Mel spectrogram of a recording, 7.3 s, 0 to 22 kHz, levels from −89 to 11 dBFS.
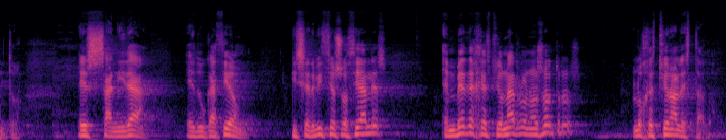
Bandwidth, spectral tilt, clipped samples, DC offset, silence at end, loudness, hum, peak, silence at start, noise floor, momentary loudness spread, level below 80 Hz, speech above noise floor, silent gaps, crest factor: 16 kHz; -4.5 dB/octave; under 0.1%; under 0.1%; 0.05 s; -27 LUFS; none; -8 dBFS; 0 s; -54 dBFS; 18 LU; -64 dBFS; 27 dB; none; 20 dB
